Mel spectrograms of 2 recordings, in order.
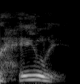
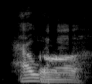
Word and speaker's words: Halle: Halle or Haley? Halle.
